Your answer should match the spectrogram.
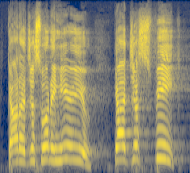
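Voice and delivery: high, eager plea to God; mock pleading. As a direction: beg like an impatient believer. Acting out a believer begging God.

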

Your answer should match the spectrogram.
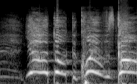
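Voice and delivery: high, loud, shouted diva boast. Retold or imitated. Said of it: "You know how [name] be".

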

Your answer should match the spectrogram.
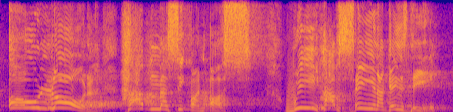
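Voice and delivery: high, drawn-out plea to God; pleading prayer. Shown as a demonstration. Preacher acting Daniel's prayer for his people, pleading. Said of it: "while he was pleading to God".

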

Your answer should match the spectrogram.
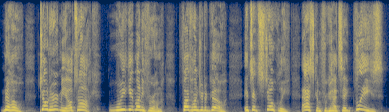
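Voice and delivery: high, frightened acted begging; panicked pleading. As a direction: plead desperately for mercy. Victim begging under threat.

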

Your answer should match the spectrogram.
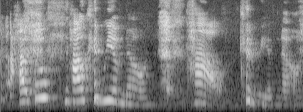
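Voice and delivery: hammed-up despair through laughter; mock anguish. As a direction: wail it in fake despair.

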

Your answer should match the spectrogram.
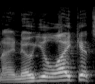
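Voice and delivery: ordinary delivery

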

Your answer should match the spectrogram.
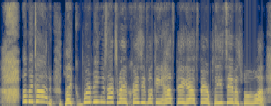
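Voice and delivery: high, fast mock panic of fleeing girls; panicked girls. Mocking the movie girls begging the truck men for help, high and frantic. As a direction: ham up a frantic, breathless plea. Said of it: "they're like".

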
